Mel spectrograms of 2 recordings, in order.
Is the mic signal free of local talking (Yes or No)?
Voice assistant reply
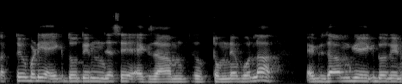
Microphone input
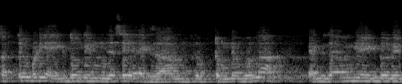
Yes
